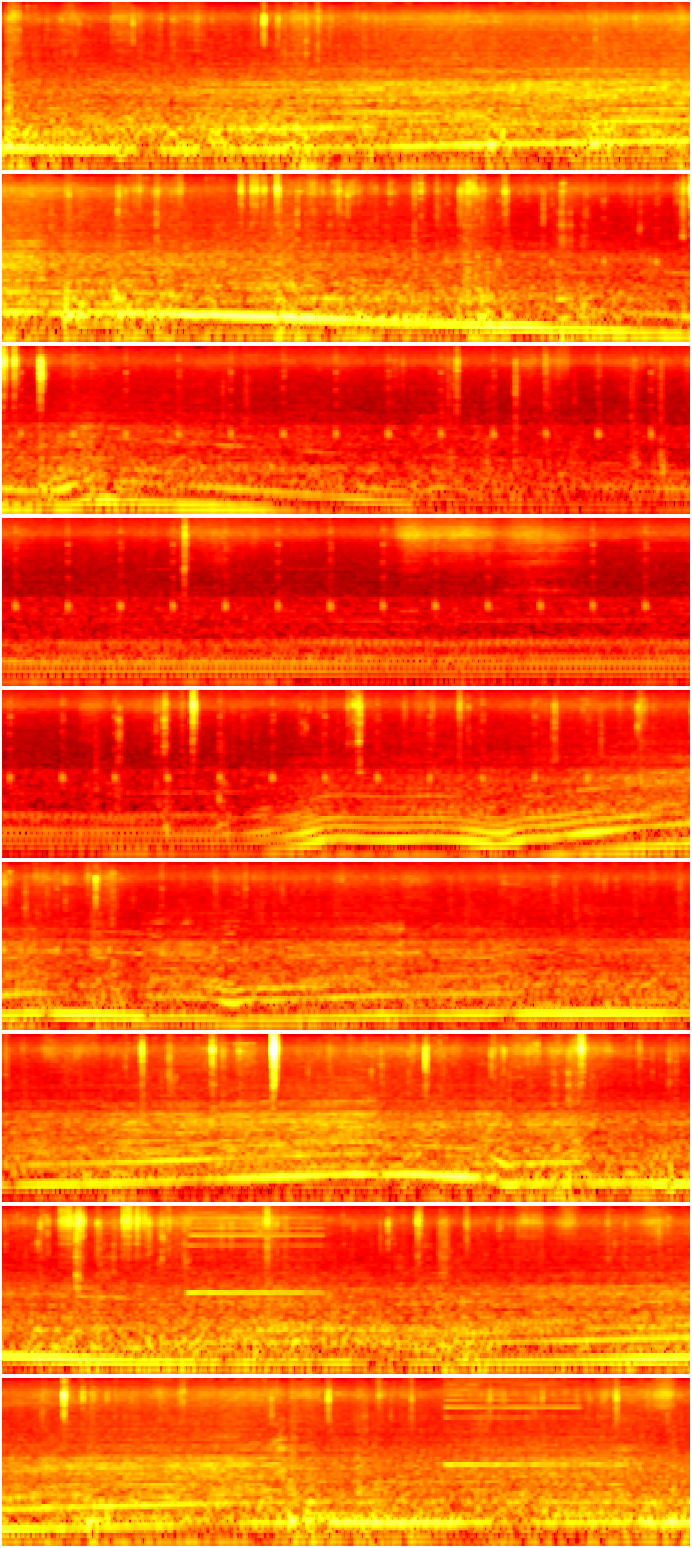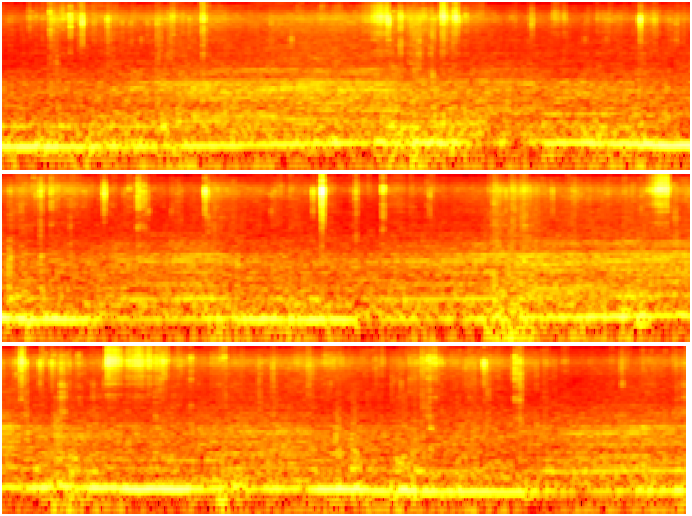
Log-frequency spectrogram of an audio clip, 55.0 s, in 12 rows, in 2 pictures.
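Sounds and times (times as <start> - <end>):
car engine accelerating: 0.0 - 55.0
short electronic beeps: 33.3 - 34.3, 39.6 - 40.9.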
